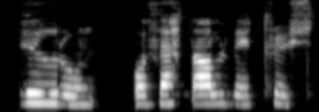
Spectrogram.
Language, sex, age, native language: Icelandic, male, 8, Icelandic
